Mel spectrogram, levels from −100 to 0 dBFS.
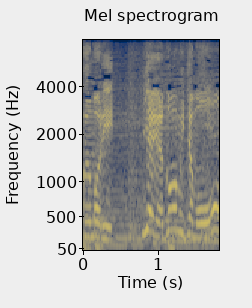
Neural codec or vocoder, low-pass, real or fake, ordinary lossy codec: none; none; real; none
